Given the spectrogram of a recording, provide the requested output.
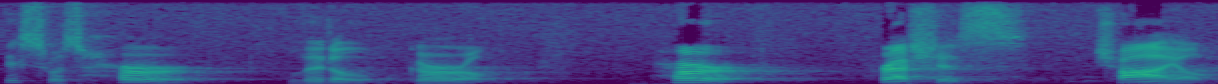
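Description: Slow-talking pastor, high bright voice, dramatic sermon, echoey church heard from far back. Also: male voice, animated. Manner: dramatic preaching, swings from hushed to loud. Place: church sanctuary with congregation. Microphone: far camera at back of church.

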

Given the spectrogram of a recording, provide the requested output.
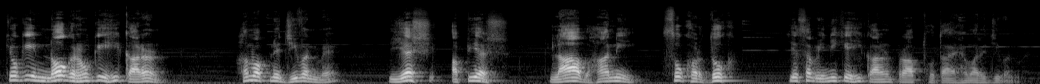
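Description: Calm astrologer explaining mantras. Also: male voice, medium pitch, husky. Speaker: astrologer and pandit. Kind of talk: devotional teaching talk.

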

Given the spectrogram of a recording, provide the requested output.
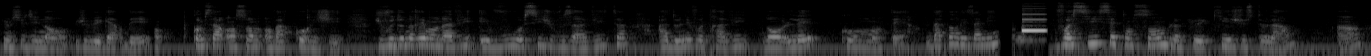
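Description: A woman in her thirties reviews an outfit casually to camera from the couch in her living room. As a fashion vlogger she's chatty and full of opinions, speaking at medium pitch and moderate pace over background noise.

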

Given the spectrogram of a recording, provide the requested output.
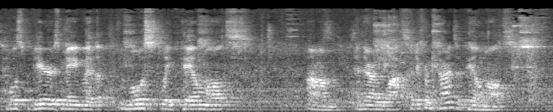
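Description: A brewer with a slightly high, steady voice talks science at a moderate pace to a pub audience, casually, with joking digressions and many restarts. The recording is distant and roomy, buried in loud background noise.

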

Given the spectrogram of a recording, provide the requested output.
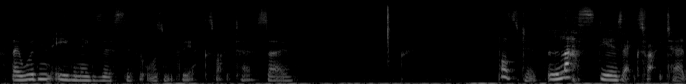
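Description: A young woman, a singer-songwriter, ranting in a vlog, animated and exasperated, with her voice leaping up on outbursts. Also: medium pitch.

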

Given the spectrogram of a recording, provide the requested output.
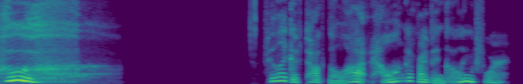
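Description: A fairly high-voiced woman chats on her live stream, slow and unhurried between bursts of mock outrage and giggles. Her voice comes through a VR headset mic, close and dry with no room sound. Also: big pitch swings, a little mellow, slightly rough, no echo. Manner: playful, with mock-dramatic outbursts and frequent laughter. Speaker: livestream host. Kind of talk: casual live-stream chat.

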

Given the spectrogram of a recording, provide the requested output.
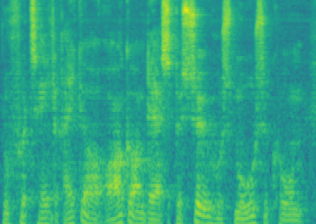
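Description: Male storyteller, deep and animated, roomy echo. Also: a little hiss or hum. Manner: gentle, lively storybook reading. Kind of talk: reading a Christmas story aloud.

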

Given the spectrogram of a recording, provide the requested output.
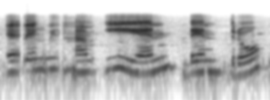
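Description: Slow-speaking woman teaching English online. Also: a little high, bright, forceful tone, slight background noise. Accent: Salvadoran Spanish. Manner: mixes Spanish and English, asks students questions. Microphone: computer mic on a video call.

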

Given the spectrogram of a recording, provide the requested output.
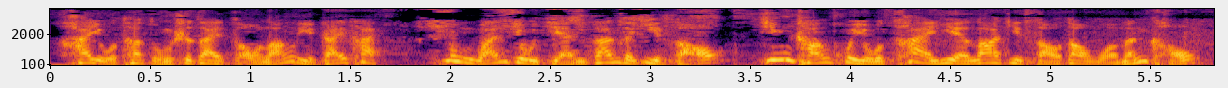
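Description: A man's voice: on the high side, big pitch swings, a little fast, music in the background. A young man narrating his own comic cartoon story in a chatty, wry way.

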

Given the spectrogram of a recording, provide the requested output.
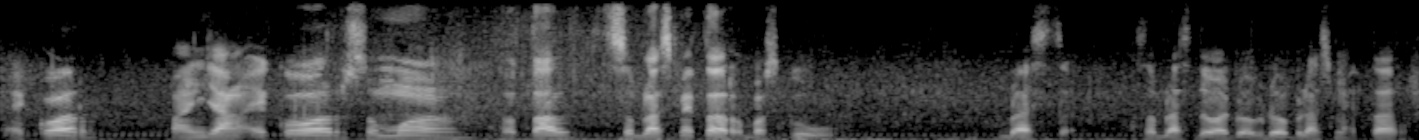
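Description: A man's voice: medium pitch, steady tone, normal speed, slight background noise. A man hosting a casual kite-making vlog, chatty and often calling viewers boss. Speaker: kite maker and channel host. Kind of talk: casual tutorial vlog narration.

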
